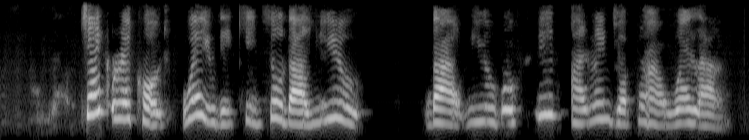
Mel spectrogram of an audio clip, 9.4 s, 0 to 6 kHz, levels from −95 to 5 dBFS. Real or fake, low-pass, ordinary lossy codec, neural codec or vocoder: fake; 5.4 kHz; none; codec, 16 kHz, 1 kbps, FreqCodec, larger model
